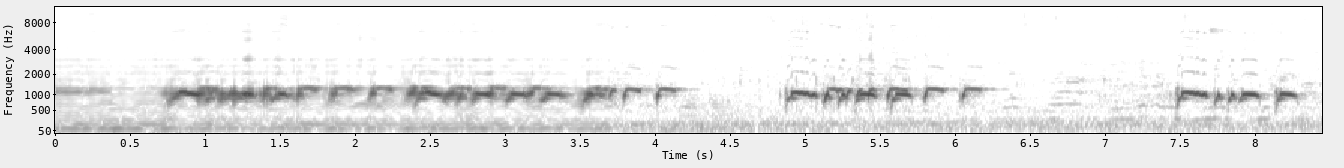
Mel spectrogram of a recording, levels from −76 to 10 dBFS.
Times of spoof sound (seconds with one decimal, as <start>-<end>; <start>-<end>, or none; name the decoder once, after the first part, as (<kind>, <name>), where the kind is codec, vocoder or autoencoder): 0.0-3.7 (vocoder, BigVGAN v2)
